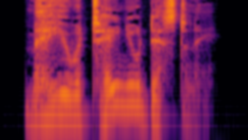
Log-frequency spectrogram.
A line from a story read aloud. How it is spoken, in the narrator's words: he whispered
